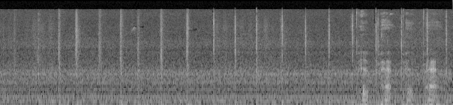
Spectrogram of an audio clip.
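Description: A goose's feet patter quickly on hard ground.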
